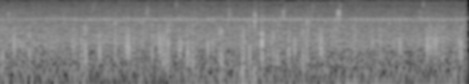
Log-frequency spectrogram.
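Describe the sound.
Steady rain falls hard enough to soak clothes, a faint, even pattering of many small drops with scattered brighter ticks throughout.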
